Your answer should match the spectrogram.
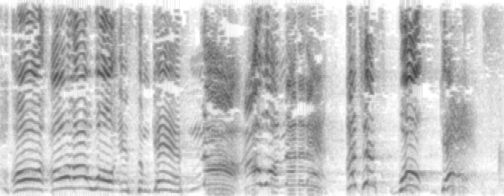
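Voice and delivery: high, loud, half-laughing whine; exasperated whine. Pretend. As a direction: whine like a fed-up customer who only wants gas. Exasperated customer, laughing, whiny.

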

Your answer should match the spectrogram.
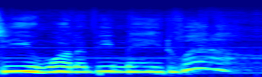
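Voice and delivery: soft, low, tender question; Jesus quietly asking the sick man; gentle Jesus. Acted. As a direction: ask it gently, almost under breath. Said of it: "And Jesus says".

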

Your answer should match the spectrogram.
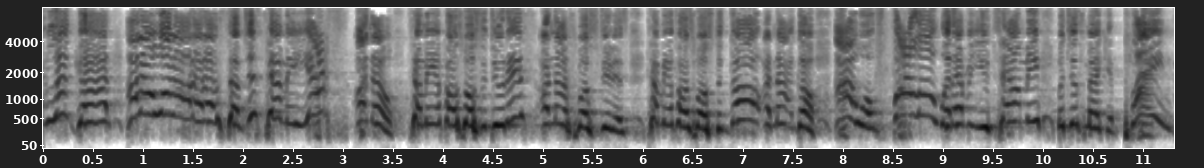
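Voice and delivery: high, loud, half-crying plea to God; mock desperate plea. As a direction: beg God like you are at the end of your rope. Desperate prayer acted out.

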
